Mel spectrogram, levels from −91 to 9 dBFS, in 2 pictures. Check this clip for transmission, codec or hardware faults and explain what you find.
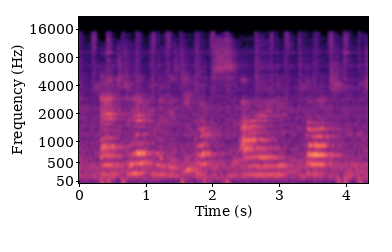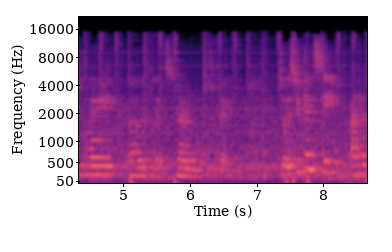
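No faults detected.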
